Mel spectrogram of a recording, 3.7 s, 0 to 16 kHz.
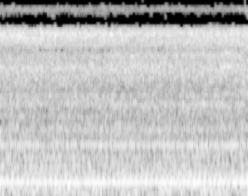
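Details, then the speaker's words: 2016 Mercedes GLC, key on then off: loud, constant rush of air over steady hum that never eases. Fan and circulation pump share a LIN bus; communication fault codes won't clear. Cooling fan stuck at full speed. "but anyway you hear the fan running constant there's my fault codes again"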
